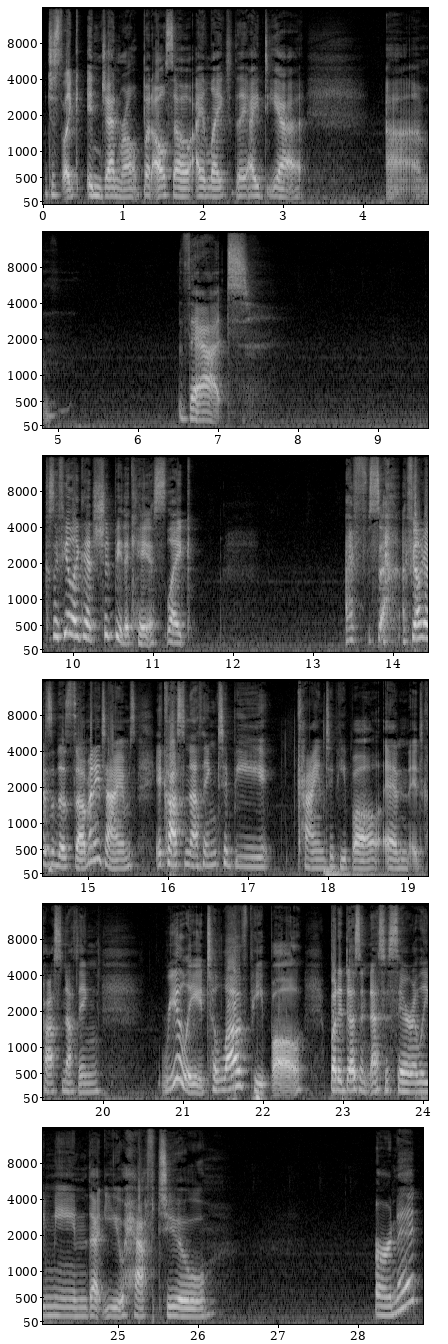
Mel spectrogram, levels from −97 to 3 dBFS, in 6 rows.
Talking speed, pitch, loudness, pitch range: 125 wpm, 165 Hz, -24 LUFS, 145-195 Hz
